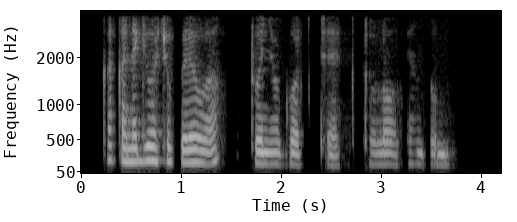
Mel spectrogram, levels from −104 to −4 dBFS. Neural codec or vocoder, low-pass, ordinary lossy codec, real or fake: none; 3.6 kHz; AAC, 24 kbps; real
